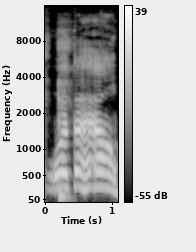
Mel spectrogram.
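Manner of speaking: high, whiny mock wail; mock anguish. Dad sees the rival jersey, in a high mock wail. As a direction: wail in hammed-up despair.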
